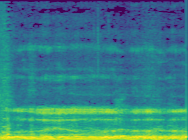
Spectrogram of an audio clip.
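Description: A man's voice chanting a Shia mourning lament into a microphone, holding one long note for about a second and a half before the melody moves on.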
